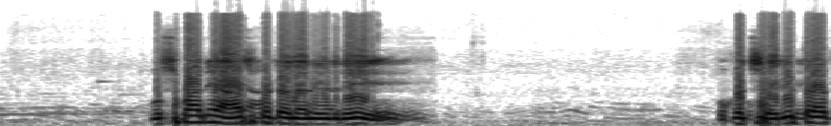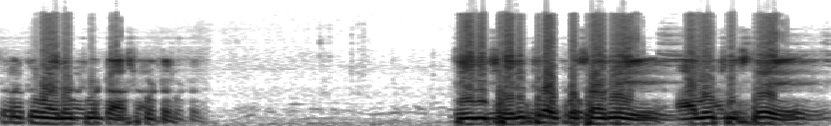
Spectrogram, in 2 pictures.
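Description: A man speaks loudly into a microphone through a loudspeaker, outdoors.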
